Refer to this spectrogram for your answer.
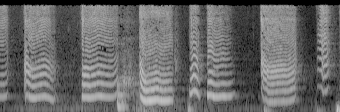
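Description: A string of loud, pitched fart noises, some long and wobbly, others short and sharp, sputtering one after another in a rough rhythm, like a heavy metal tune played entirely in fart sounds.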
